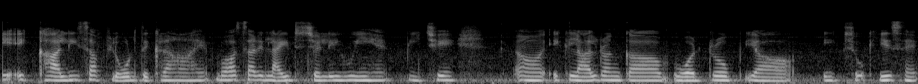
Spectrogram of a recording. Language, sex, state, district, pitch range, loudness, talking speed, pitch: Hindi, female, Bihar, Sitamarhi, 185-200 Hz, -22 LUFS, 165 wpm, 190 Hz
